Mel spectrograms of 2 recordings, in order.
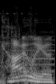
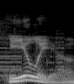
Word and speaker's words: Hylia: I know there's an official pronunciation, but you think Hylian, so it would be Hylia, right? Or Hylia? Hylia, yeah. See, that's the thing, I always said Lake Hylia as a kid. God, I'm adding all these syllables there that don't need to be there. And then I know people who said Helio, but that's definitely wrong. It has to be wrong.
